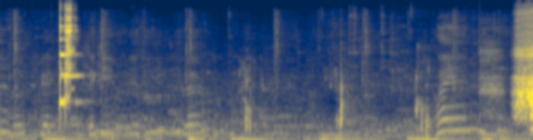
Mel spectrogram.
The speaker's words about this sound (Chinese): 难得回来一次，这次一定要喝个痛快。干杯喽，弟弟。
